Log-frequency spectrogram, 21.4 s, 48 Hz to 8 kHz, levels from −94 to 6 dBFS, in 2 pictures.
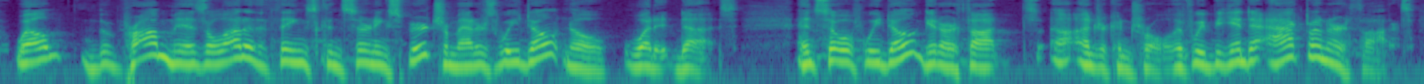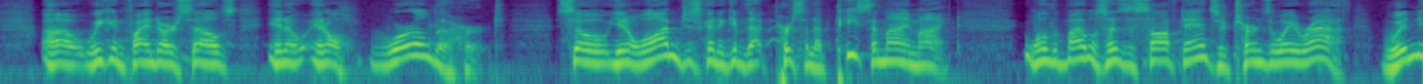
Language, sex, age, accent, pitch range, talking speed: English, male, 60-79, American, 150-215 Hz, 215 wpm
